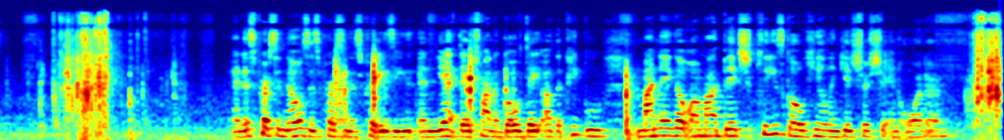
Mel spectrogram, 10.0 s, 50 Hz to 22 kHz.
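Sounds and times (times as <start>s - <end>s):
cards being shuffled: 0.3s - 2.0s, 9.7s - 10.0s.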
